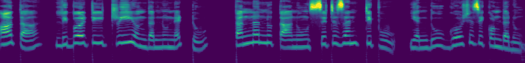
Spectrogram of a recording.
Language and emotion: Kannada, neutral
